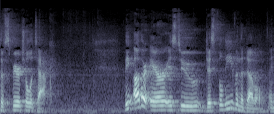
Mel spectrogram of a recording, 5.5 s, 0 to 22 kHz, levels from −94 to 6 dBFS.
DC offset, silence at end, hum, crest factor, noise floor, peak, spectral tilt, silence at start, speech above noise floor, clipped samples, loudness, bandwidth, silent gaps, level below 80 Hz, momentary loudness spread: under 0.1%; 0 s; none; 20 dB; -47 dBFS; 0 dBFS; -6 dB/octave; 0 s; 28 dB; under 0.1%; -19 LUFS; 13.5 kHz; none; -56 dBFS; 12 LU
